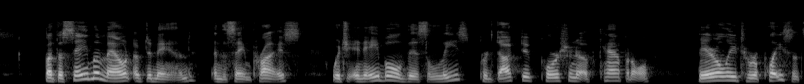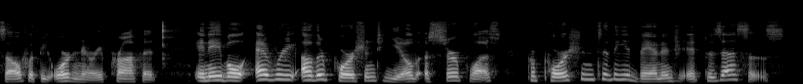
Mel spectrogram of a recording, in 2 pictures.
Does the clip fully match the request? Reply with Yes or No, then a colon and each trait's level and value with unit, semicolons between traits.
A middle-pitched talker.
Yes: medium, 165 Hz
